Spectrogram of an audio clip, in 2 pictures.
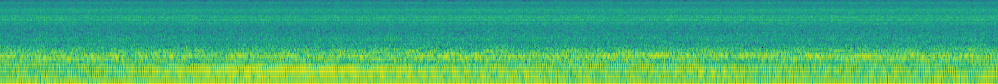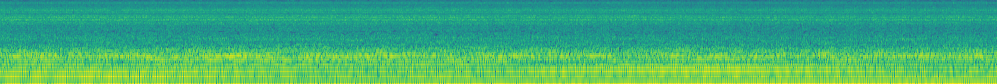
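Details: Nebulizer compressor sound.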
